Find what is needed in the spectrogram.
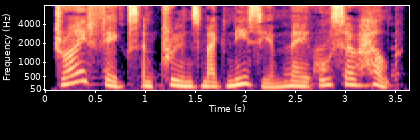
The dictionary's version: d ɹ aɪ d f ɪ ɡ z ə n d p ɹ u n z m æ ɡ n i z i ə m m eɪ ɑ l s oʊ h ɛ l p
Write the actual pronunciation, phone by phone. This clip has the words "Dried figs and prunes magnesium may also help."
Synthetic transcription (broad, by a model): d ɹ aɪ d f ɪ ɡ z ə n p ɹ u n z m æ ɡ n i z i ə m m eɪ ɑ l s oʊ h ɛ l p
